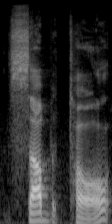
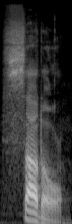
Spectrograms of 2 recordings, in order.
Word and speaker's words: subtle: silent in this word so it's not sub tall it's subtle subtle smile and subtlety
